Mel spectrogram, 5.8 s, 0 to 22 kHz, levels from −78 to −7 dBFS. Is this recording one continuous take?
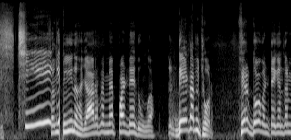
no; 2 cuts; at 1.2 s, 3.4 s

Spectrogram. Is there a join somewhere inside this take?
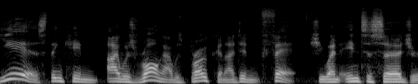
yes; 2 cuts; at 1.0 s, 3.0 s

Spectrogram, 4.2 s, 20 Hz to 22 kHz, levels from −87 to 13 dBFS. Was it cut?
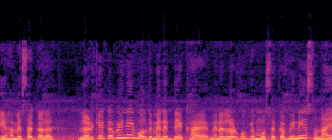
no; 0 cuts

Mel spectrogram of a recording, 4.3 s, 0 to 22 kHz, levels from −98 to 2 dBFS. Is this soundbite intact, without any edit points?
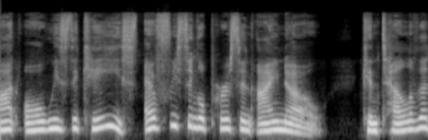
no; 1 cut; at 1.3 s

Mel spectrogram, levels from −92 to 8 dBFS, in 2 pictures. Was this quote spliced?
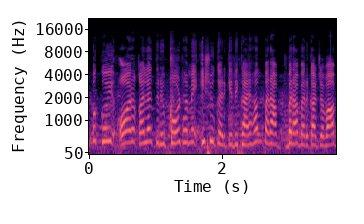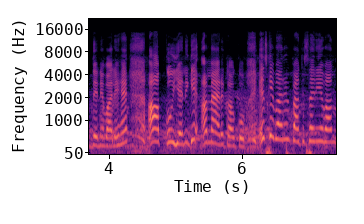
no; 0 cuts

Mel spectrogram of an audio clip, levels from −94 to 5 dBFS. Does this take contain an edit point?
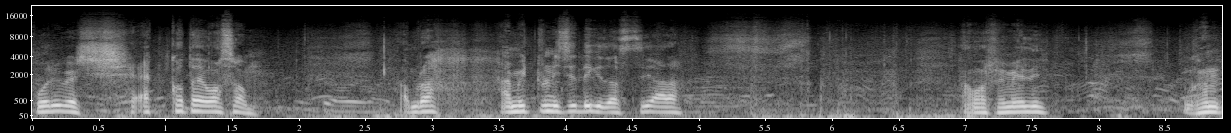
no; 0 cuts

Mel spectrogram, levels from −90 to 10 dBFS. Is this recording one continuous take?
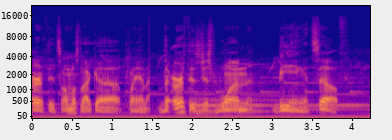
no; 1 cut; at 1.5 s

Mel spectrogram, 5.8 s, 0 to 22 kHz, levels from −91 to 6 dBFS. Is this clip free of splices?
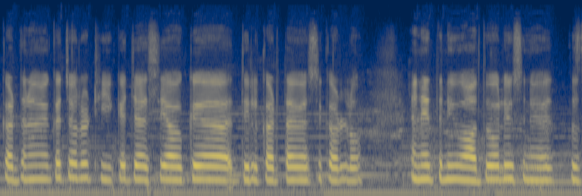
yes; 0 cuts

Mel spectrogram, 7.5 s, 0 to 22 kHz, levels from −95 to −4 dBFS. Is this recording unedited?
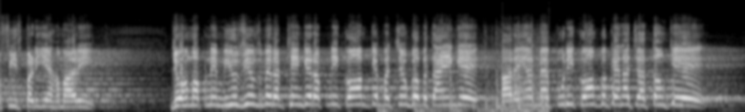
no; 1 cut; at 5.0 s

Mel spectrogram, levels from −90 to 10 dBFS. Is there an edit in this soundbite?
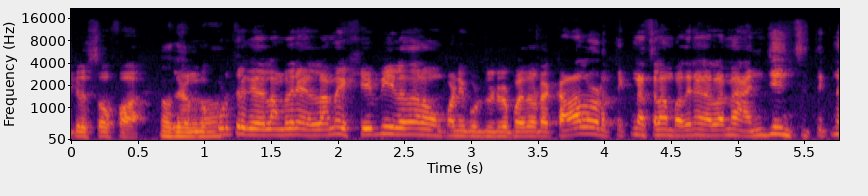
no; 0 cuts

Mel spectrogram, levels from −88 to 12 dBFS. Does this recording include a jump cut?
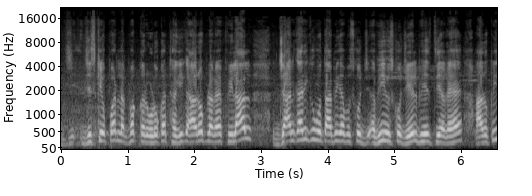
no; 0 cuts

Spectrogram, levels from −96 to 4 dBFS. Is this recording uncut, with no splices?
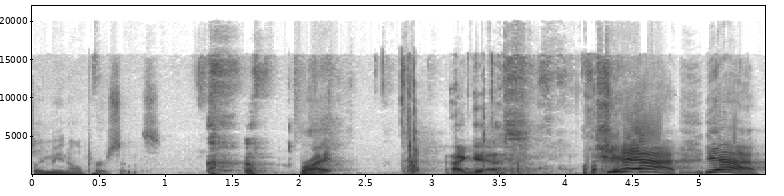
no; 1 cut; at 1.8 s

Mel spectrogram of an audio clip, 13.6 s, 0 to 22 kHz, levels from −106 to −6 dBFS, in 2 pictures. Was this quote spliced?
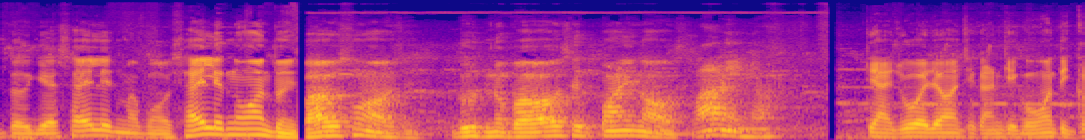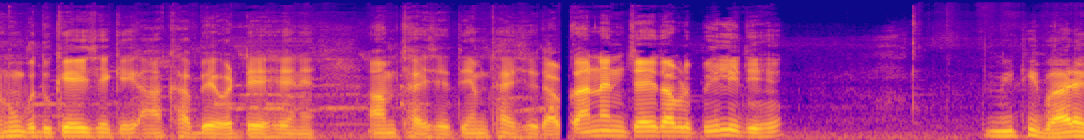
yes; 3 cuts; at 1.9 s, 5.0 s, 10.3 s

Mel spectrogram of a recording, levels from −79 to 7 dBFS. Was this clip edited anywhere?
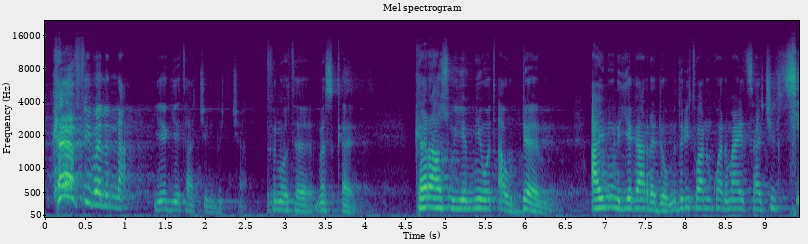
yes; 1 cut; at 2.8 s

